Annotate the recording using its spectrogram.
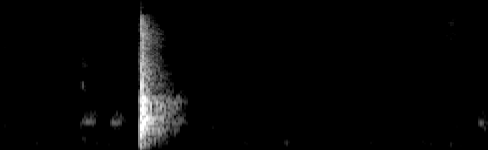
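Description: One sharp clack of a hard card case being handled, about a second in, with two faint clicks just before it.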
